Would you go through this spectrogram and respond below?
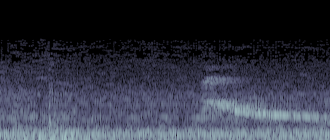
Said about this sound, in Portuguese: Tem um cão dos infernos chorando aí.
